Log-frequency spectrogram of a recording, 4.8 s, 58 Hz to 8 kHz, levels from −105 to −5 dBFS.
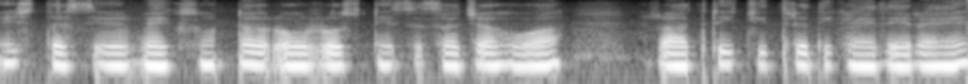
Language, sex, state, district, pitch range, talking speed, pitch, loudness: Hindi, female, Arunachal Pradesh, Lower Dibang Valley, 175-185 Hz, 200 wpm, 175 Hz, -14 LUFS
